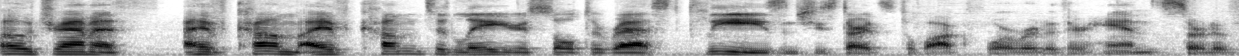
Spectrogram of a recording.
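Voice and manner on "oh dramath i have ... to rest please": high, tearful pleading. A game narrator voices Nalian as she sees Dramath, tearful pleading. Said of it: "tears springing to her eyes".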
